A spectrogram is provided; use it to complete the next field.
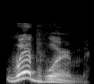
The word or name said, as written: webworm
